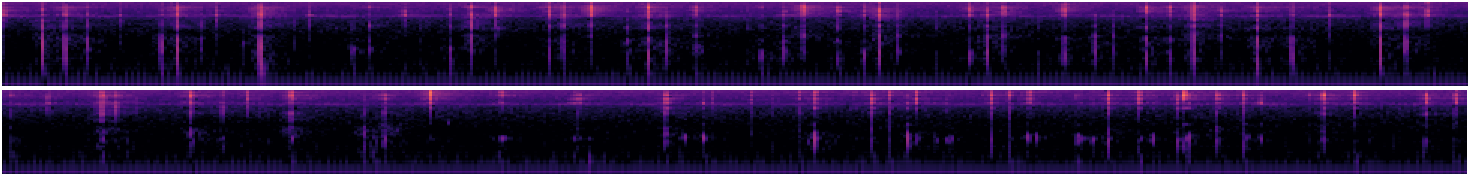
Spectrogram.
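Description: A clear plastic ruler, held at angles and horizontally, is tapped and scratched with fingernails. Quick, dry clicks and taps scatter irregularly throughout, each with a short mid-range knock and a bright tick. They sit over a low, steady hum.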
